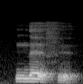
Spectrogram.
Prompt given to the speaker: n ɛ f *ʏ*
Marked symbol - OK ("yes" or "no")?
yes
